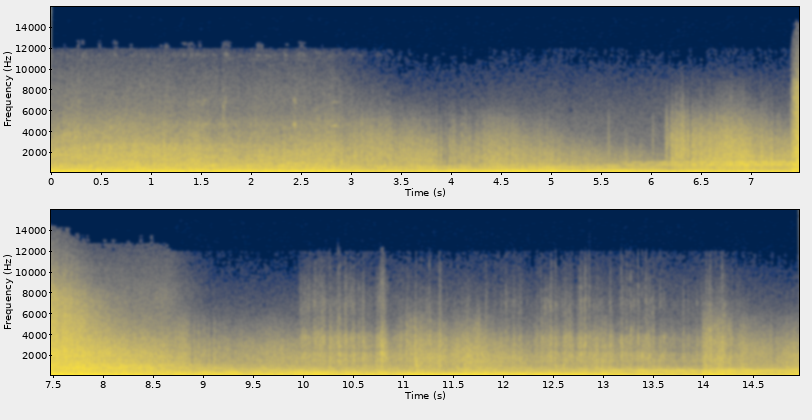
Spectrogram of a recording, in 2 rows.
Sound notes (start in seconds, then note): 7.4 artillery firing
